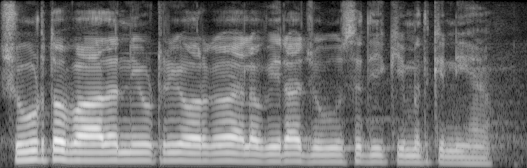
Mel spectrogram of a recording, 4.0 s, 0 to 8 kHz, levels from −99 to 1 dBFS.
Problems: background sounds at intervals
